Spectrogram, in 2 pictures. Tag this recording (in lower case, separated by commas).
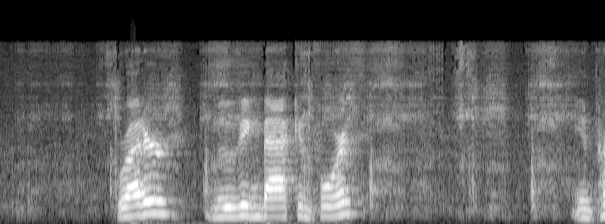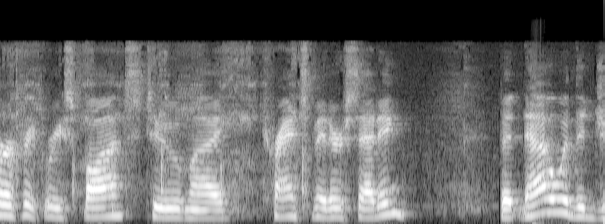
speech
